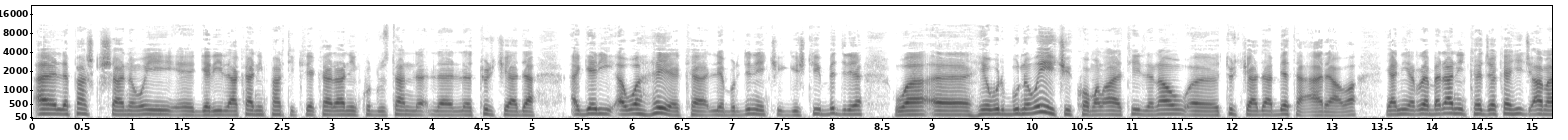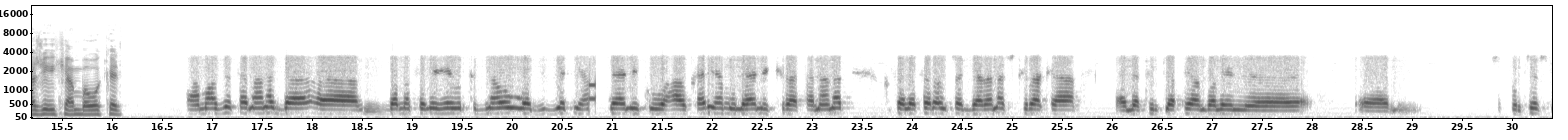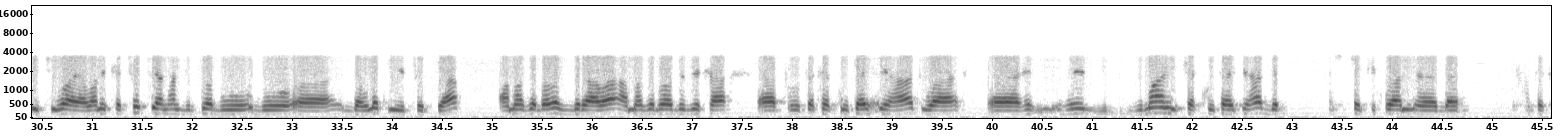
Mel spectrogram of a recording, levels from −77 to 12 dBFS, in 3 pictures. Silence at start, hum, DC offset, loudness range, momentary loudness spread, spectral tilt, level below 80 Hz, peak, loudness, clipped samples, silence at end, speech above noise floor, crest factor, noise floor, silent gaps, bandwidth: 0 s; none; under 0.1%; 4 LU; 9 LU; -6.5 dB/octave; -62 dBFS; -4 dBFS; -24 LUFS; under 0.1%; 0.1 s; 37 dB; 20 dB; -61 dBFS; none; 11 kHz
